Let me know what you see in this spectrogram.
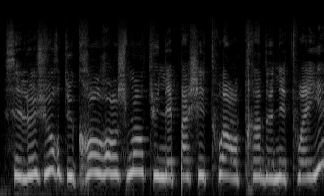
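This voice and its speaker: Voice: extremely high pitch, steady tone, brisk. Dans un dessin animé français, un jeune pantin de bois joyeux et serviable. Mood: cheerful, curious. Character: cheerful, helpful young wooden puppet boy. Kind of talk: French children's cartoon dubbing. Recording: music behind the voice.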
